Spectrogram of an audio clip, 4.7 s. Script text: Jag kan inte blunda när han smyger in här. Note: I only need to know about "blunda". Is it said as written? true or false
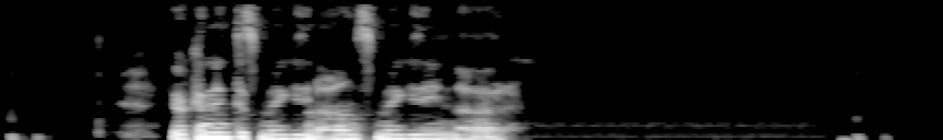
false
